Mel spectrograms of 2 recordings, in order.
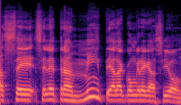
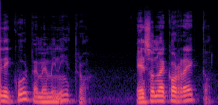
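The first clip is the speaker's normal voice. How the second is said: quiet, respectful doctor correcting the pastor; soft-spoken doctor politely disagreeing; polite correction; 8 dB quieter than usual. Retold or imitated. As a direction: gently point out the mistake, voice down.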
